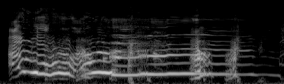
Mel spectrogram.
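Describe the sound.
A person's voice imitates a dog's howl: one long, wavering, drawn-out wail held fairly loud for nearly three seconds, with a few breathy catches before it fades.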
